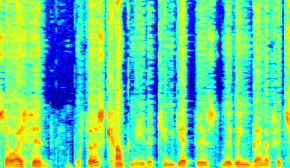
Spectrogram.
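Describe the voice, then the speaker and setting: With an Australian accent, a man speaks at a moderate pace in a fairly low voice against a quiet background. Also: dry, close sound with no echo. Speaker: media executive. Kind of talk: webinar presentation. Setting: webinar call.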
